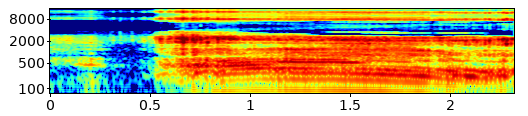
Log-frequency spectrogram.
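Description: A tabby cat's long, low yowl, starting about half a second in and sagging slowly in pitch as it grabs at a hand.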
